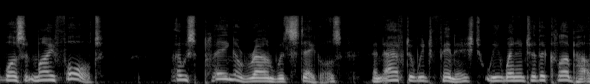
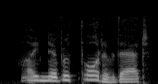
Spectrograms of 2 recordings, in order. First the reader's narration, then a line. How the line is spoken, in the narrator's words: he said gloomily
